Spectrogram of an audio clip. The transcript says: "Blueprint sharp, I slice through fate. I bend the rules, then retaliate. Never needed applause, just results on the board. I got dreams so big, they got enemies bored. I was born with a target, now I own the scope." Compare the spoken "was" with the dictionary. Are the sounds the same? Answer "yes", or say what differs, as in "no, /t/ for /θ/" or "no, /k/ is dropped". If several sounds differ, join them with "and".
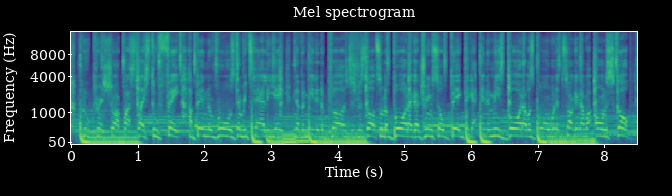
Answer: yes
